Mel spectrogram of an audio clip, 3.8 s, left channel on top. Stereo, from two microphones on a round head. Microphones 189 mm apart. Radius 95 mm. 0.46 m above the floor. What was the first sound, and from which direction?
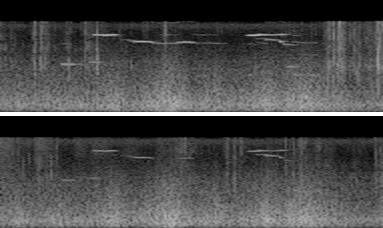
A squeak, 60° left (ahead or behind).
